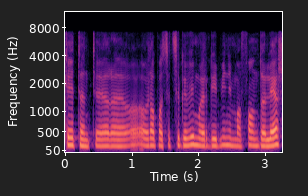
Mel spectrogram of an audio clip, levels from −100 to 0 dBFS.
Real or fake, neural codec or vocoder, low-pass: fake; codec, 16 kHz, 2 kbps, FunCodec, trained on Chinese and English, 25 frames a second; 7.2 kHz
